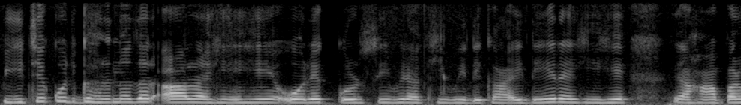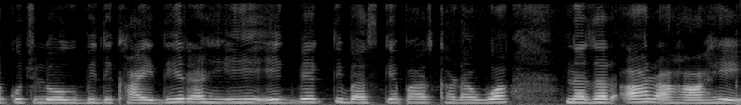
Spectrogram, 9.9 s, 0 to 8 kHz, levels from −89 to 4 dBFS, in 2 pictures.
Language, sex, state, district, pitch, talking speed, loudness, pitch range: Hindi, female, Uttar Pradesh, Budaun, 225 Hz, 225 wpm, -27 LUFS, 215-240 Hz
